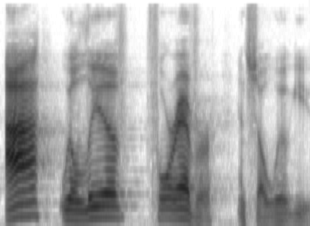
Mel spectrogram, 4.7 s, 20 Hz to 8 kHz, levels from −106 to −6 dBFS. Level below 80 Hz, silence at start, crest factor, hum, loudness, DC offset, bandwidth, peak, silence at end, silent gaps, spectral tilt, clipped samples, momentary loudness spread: -62 dBFS; 0.1 s; 22 dB; none; -26 LUFS; under 0.1%; 7.6 kHz; -6 dBFS; 0.05 s; none; -6.5 dB/octave; under 0.1%; 23 LU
